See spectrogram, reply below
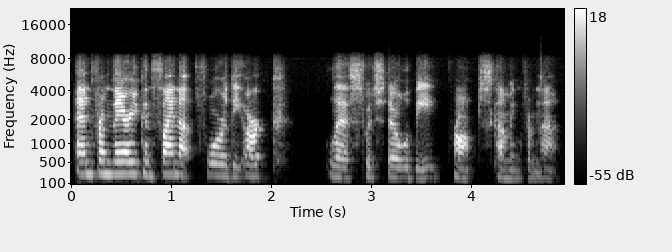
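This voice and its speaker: A woman's voice: medium pitch, normal speed, pushed and bright. A woman author, reading her own fiction aloud or chatting about it as a guest.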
